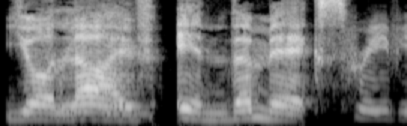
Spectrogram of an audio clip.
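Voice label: UK female, DJ Vocal; beanstalk audio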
